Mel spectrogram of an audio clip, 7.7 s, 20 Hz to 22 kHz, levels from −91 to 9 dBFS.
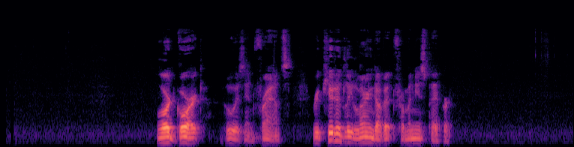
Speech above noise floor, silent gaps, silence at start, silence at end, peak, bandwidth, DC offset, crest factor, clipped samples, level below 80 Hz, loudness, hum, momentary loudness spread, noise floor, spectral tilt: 45 dB; none; 2.1 s; 1.65 s; -4 dBFS; 10.5 kHz; under 0.1%; 24 dB; under 0.1%; -74 dBFS; -25 LUFS; none; 19 LU; -69 dBFS; -7 dB/octave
